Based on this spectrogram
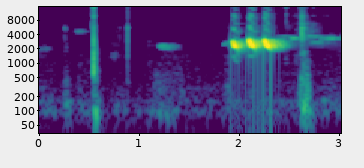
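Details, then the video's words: Yellow-vented bulbul song said to resemble a green leafbird's: a quick burst of three bubbly, warbled notes after scattered faint clicks and taps, ending in a thin trailing note. "Suara burung trucukan mirip cucak Ijo...!!!???"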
